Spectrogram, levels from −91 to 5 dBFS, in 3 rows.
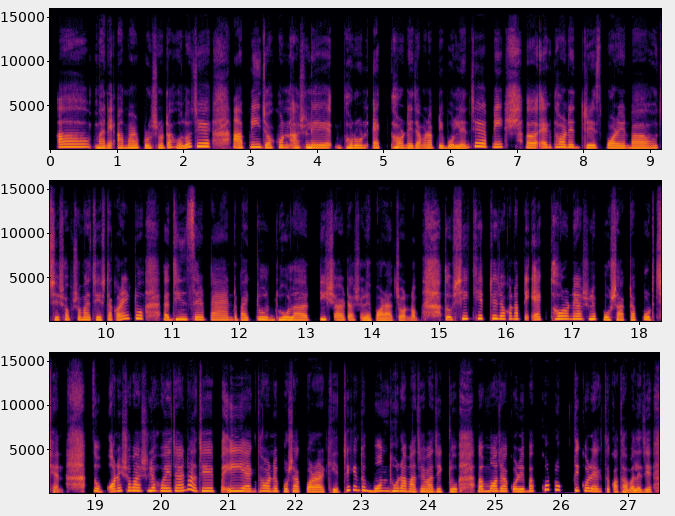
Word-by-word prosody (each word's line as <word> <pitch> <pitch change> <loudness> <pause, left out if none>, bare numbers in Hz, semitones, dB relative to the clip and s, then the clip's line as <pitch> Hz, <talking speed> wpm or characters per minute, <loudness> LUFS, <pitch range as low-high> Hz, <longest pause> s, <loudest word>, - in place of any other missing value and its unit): আ - - +5 0.6
মানে 235 0 +1 0.2
আমার 240 +1 +1
প্রশ্নটা 235 +1 0
হলো 220 +4 +2
যে, 370 - +6 0.6
আপনি 270 +4 -1 0.2
যখন 260 +2 0 0.2
আসলে 250 0 +3 0.5
ধরুন 240 0 +3 0.2
এক 240 - -3 0.2
ধরণের 235 -3 +2
যেমন 200 +1 -2
আপনি 220 +1 -2
বললেন 180 0 +2
যে - - +5
আপনি 315 -2 -3 0.5
আ - - +5 0.2
এক 265 - -2
ধরনের 280 -2 +2
ড্রেস 240 0 +2
পরেন 230 -1 +2
বা 225 - +2 0.2
হচ্ছে 230 +2 -3
সবসময় 255 0 -1
চেষ্টা 245 +1 0
করেন 225 +8 +1
একটু 365 - +1 0.4
আ - - +4
জিন্সের 270 -1 +1
প্যান্ট 235 -1 -2
বা 225 - -1
একটু 260 +4 -4 0.2
ঢোলা 240 -1 +3 0.3
টি-শার্ট 260 -4 0
আসলে 200 -3 -2
পরার 160 -1 0
জন্য। 150 -2 -3 0.5
তো 265 - +3 0.2
সেক্ষেত্রে 335 +1 +1
যখন 320 0 -1
আপনি 300 - -5 0.2
এক 275 - -7 0.2
ধরণের 310 0 +2
আসলে 295 0 +2
পোশাকটা 230 -2 0
পড়ছেন, 275 -2 -1 0.5
তো 300 - +1 0.3
অনেক 320 +4 +1
সময় 350 -1 +3
আসলে 330 +1 +2
হয়ে 310 0 +3
যায় 335 0 +2
না 485 - +4
যে, 310 - +5 0.4
এই 305 - +5 0.2
এক 280 - -5
ধরনের 295 -1 +1
পোশাক 275 0 +1
পরার 245 -1 +3
ক্ষেত্রে 220 - -2
কিন্তু 395 -2 +1 0.2
বন্ধুরা 305 0 +2
মাঝে, 265 +1 0
মাঝে 255 0 0
একটু 260 +2 -2 0.4
আ - - +5
মজা 290 0 +3
করে 265 -1 +3
বা 285 - +2 0.2
কটুক্তি 445 -5 0
করে 310 -2 +3
একটা 270 -1 -4
কথা 225 +1 -1
বলে 195 0 +2
যে, 225 - +2
260 Hz, 165 wpm, -22 LUFS, 235-300 Hz, 0.6 s, যে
